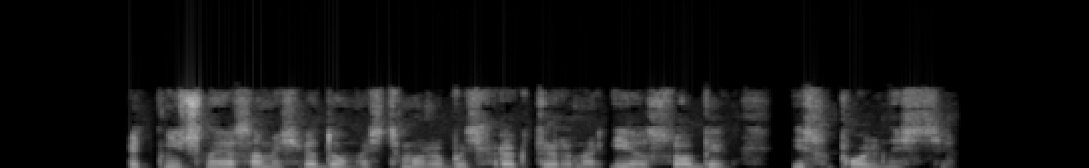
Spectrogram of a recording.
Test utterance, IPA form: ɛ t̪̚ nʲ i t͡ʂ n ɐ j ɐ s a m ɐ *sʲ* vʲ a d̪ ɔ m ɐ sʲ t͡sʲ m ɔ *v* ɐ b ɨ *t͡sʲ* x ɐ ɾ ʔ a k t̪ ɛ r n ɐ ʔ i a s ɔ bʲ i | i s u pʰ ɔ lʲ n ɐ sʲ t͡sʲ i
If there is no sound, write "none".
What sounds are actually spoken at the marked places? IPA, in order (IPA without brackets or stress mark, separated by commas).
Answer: sʲ, ʐ, t͡sʲ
